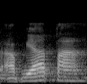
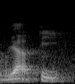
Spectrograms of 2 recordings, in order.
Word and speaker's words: abyata: Makanya dibacanya yuraddidu hazil abyata gitu, jangan abyati.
